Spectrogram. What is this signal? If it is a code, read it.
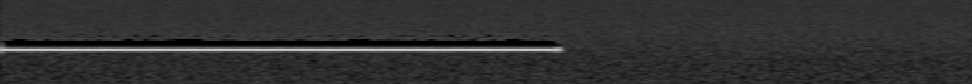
A steady tone. There is no code.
